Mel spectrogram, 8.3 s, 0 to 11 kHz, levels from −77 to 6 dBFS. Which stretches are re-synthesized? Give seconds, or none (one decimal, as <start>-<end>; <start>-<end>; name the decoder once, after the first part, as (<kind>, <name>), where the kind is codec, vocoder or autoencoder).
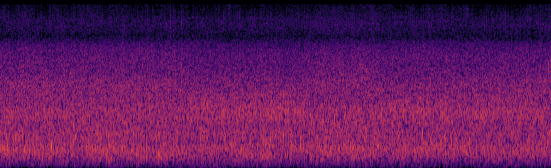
0.0-1.4 (vocoder, WaveNeXt); 1.9-4.3; 5.3-8.3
